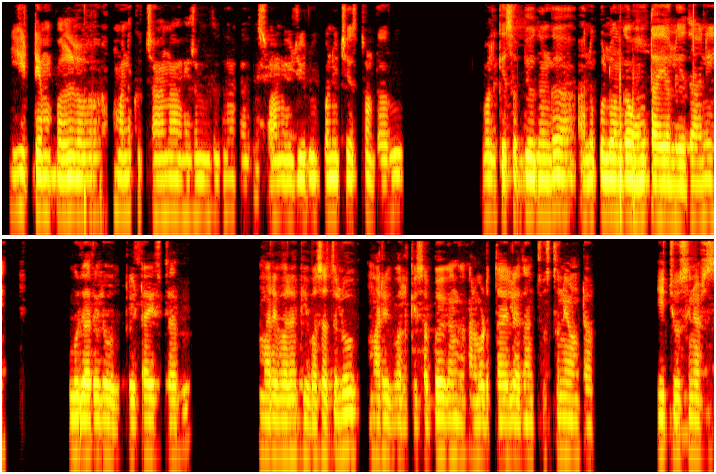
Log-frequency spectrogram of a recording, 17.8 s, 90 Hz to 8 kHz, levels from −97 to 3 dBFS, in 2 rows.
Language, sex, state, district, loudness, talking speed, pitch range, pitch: Telugu, male, Karnataka, Bellary, -21 LUFS, 100 wpm, 125-135 Hz, 130 Hz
